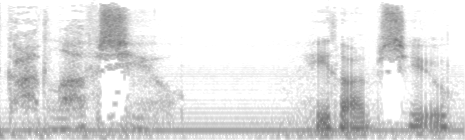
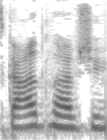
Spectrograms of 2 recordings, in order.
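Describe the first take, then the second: First: Softly whispered, tender and close; a hushed, loving whisper; whispered comfort. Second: Said in the usual way. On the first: Retold or imitated. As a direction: whisper it into her ear to comfort her. Giver comforting the crying mother.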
